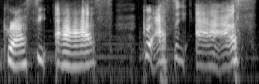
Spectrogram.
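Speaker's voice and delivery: "Grassy ass" drawn out slowly as English words; mispronounced gracias. Retold or imitated. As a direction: stretch "grassy ass" as a childish pun on Spanish. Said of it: "I was like, like".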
